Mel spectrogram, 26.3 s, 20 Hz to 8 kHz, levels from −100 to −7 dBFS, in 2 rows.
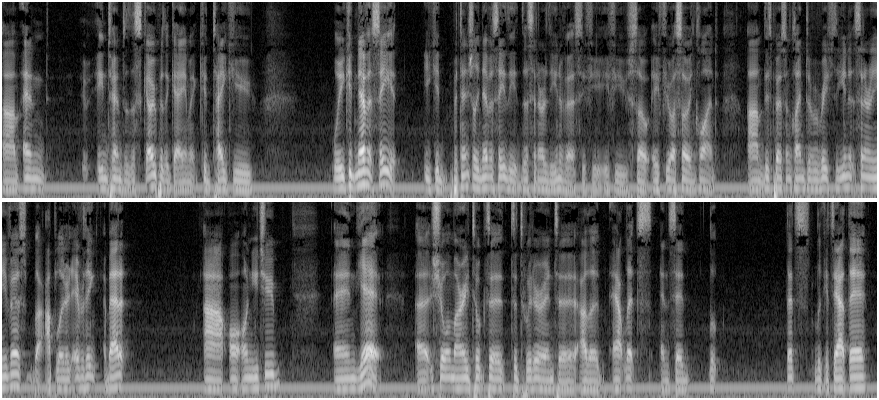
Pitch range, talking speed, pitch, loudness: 110-120 Hz, 190 wpm, 120 Hz, -30 LUFS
